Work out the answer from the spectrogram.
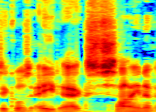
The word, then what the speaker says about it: sin: of x equals 8x sine of x now this is a kind of a weird one in this formula s-i-n is pronounced sine and that's the trigonometric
